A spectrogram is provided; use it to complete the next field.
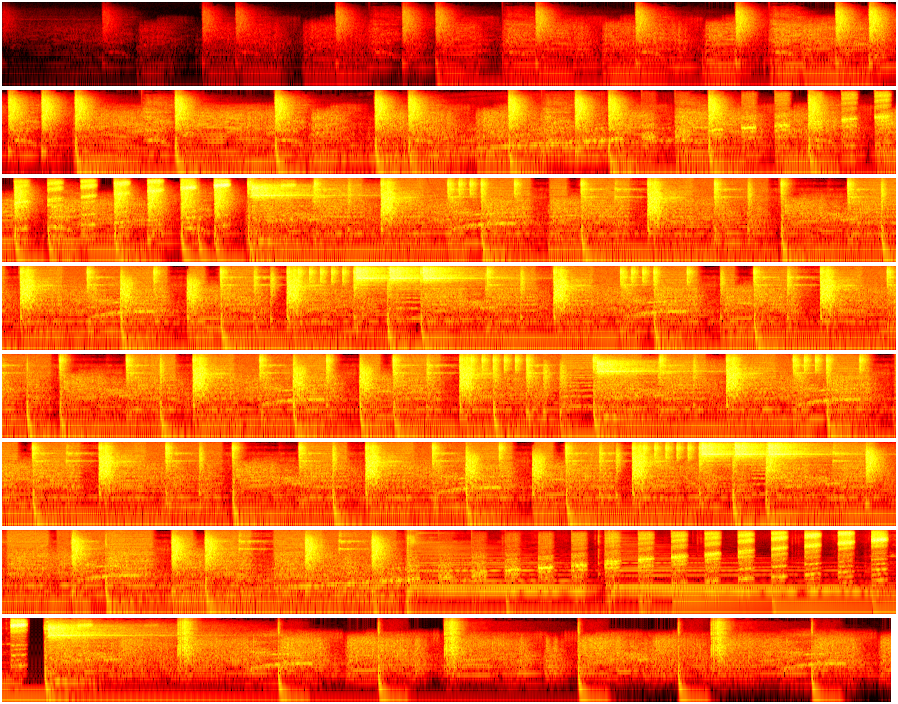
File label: dramatic action score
